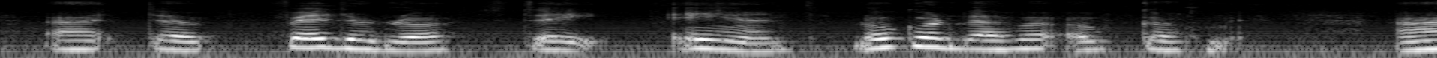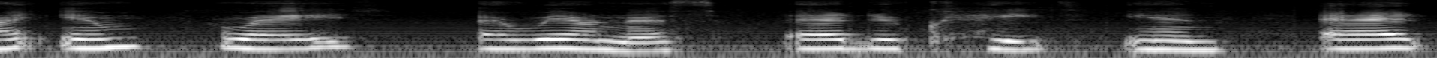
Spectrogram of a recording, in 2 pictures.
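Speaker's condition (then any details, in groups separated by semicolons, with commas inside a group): Down syndrome; extra chromosome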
